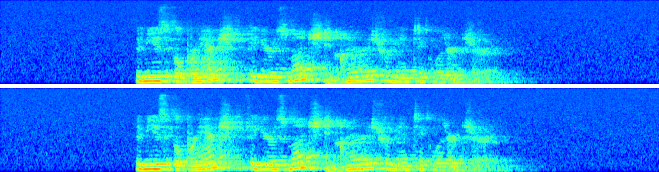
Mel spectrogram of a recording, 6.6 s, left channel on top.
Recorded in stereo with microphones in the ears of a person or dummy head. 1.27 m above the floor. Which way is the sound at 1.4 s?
5° left (ahead or behind).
